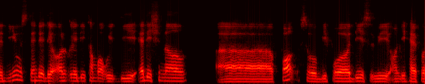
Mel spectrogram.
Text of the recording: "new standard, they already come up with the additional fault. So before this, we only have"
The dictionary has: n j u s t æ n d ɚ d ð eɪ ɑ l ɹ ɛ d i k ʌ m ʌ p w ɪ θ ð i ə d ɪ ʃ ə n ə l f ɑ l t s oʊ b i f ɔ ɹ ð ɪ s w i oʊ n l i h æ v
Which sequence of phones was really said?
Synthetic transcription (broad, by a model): n j u s t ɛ n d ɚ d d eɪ ɑ l ɹ ɛ d i k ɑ m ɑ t w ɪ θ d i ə d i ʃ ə n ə l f ɑ t s oʊ b i f ɔ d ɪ s w i oʊ n l i h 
